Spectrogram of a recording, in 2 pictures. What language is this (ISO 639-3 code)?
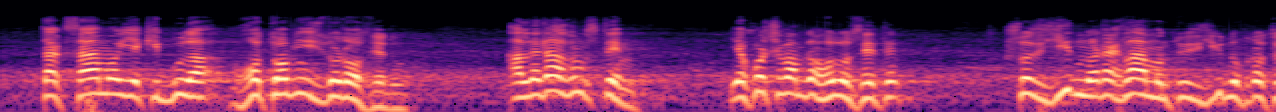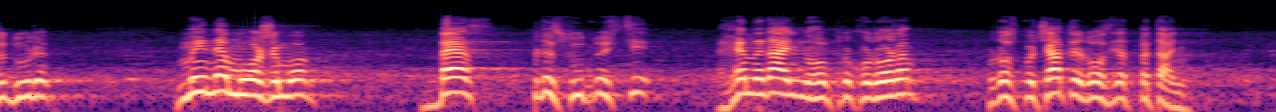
ukr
